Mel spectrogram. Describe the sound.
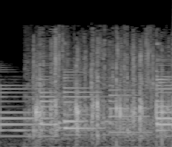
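Hooves of a horse-drawn carriage clip-clop in a steady, even rhythm, faint and regular, with a brief tonal sound at the start.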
